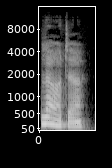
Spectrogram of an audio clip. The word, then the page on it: larder: British English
